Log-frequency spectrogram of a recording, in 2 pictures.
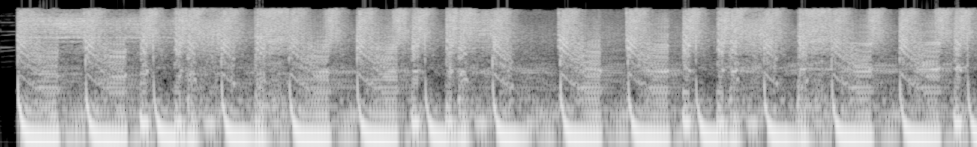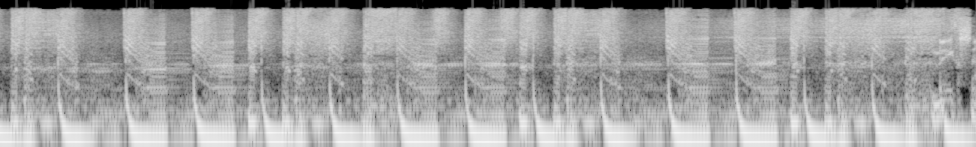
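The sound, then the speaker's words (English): Loud, dense electronic music pounds along with a heavy, distorted bass drop and a steady driving beat, filling the whole stretch without pause and with no voices. “Time for another fat ass drop.”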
